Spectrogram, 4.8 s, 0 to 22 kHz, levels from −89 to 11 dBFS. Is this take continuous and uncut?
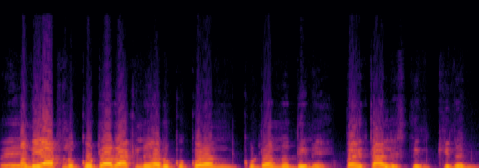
no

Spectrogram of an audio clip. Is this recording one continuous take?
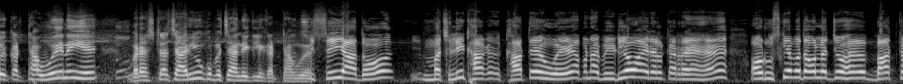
no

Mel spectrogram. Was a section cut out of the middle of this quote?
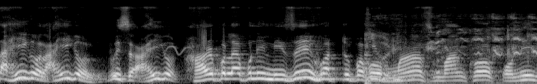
yes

